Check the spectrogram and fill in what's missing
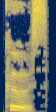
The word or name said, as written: coos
